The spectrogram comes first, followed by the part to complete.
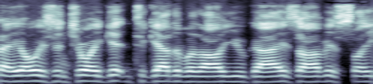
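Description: A man's fairly high voice with a New England accent. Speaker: podcast host. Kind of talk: casual chat. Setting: video call.

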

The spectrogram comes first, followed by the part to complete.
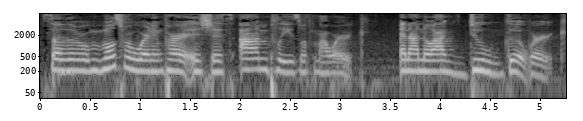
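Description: Moderate speed and fairly even intonation in a plain, everyday voice. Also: woman, medium pitch for a woman. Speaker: interview guest, social media and web business owner. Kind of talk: casual podcast interview.

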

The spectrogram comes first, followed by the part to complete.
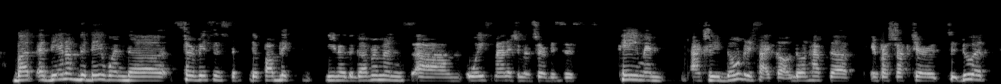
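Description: At a fairly quick pace, a woman talks at medium pitch with very even loudness and fairly even intonation. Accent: Indonesian. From Indonesia. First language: Indonesian. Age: young. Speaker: environmental economist. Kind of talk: panel discussion. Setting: live stream. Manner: halting.

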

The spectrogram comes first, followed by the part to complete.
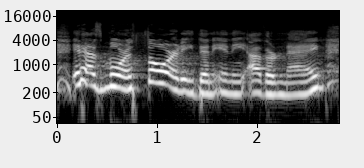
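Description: A woman's pitch swings very widely as she talks. Noticeable background noise runs behind her. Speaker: minister and singer. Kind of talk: sermon. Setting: church.

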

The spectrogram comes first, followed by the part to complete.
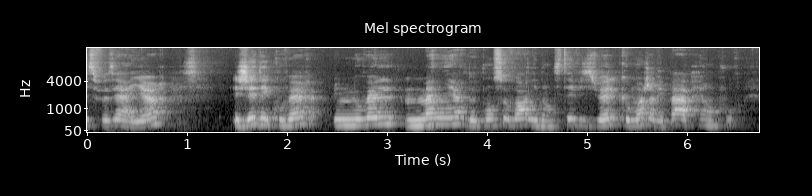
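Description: A plain, everyday voice from a woman, fairly high-pitched and fairly quick, with fairly even intonation. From Bordeaux, France. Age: 20s. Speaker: graphic designer and podcast host. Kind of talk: casual solo podcast talk. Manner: relaxed, informal.

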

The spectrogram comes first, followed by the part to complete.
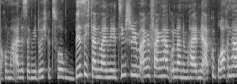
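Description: A high-pitched woman's voice with fairly even intonation. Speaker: podcast co-host, restaurant owner. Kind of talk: casual chat.

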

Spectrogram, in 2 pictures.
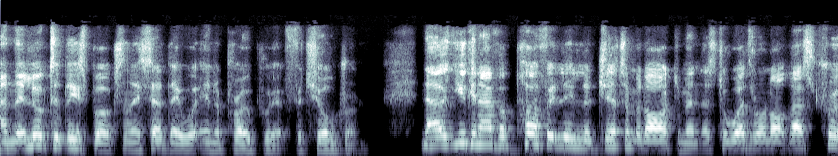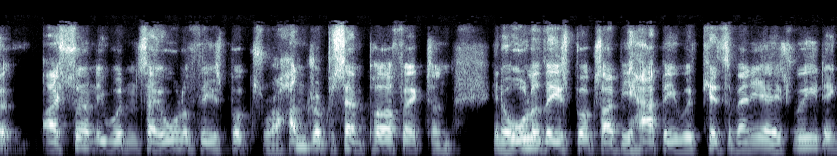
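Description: Speaking at a very fast pace, a man with a fairly high pitch uses ordinary pitch variation. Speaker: journalist. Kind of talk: interview. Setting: home.

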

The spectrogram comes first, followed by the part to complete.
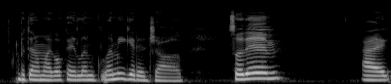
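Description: On a very clean recording with a silent background, a woman with an American accent speaks at medium pitch in a dark, mellow tone with fairly even intonation. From US, Maryland. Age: 20s. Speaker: entrepreneur and clothing brand owner. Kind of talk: casual interview.

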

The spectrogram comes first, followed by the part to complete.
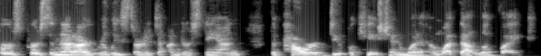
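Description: A woman talks at a fairly quick pace in a medium pitch. Hers is a normal speaking voice. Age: 50s. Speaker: entrepreneur. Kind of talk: interview.

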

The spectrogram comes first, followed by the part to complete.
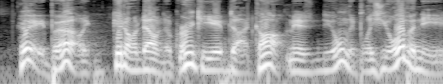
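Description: Using a put-on character voice, a man talks at medium pitch and a moderate pace. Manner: friendly, salesy.

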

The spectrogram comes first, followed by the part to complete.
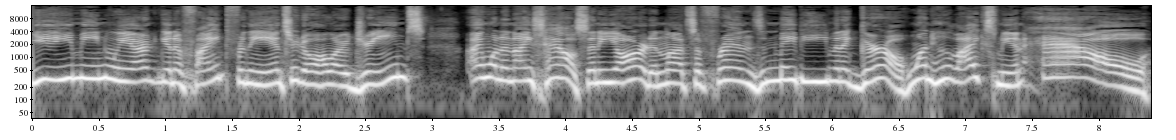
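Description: A put-on character voice at a moderate pace with hardly any pauses. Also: female-sounding voice, high pitch for a woman. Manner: whiny, pleading.

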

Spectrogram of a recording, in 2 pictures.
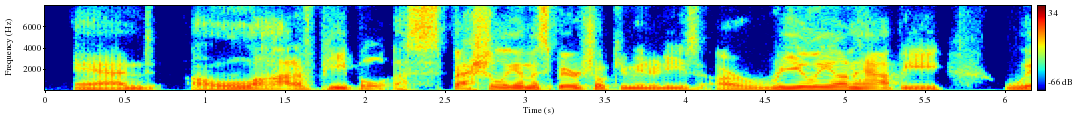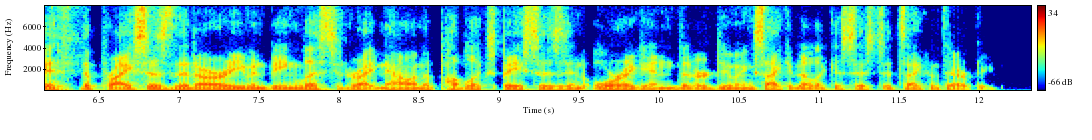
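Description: A man with an American accent and an unremarkable speaking voice, fairly quick pace, medium pitch and ordinary pitch variation, against a quiet background. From US Midwest, central Nebraska. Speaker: transformational guide. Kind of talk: interview.

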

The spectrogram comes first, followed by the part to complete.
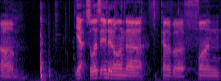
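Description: Music plays in the background as the voice moves at a moderate pace with fairly even intonation. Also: man. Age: 20s. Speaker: podcast host and athletic trainer. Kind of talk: casual interview chat.

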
